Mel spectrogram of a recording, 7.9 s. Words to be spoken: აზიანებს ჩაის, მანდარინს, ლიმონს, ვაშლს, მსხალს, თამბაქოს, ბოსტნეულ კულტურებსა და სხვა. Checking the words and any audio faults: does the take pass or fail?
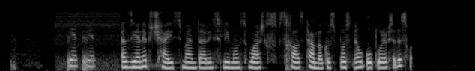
fail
